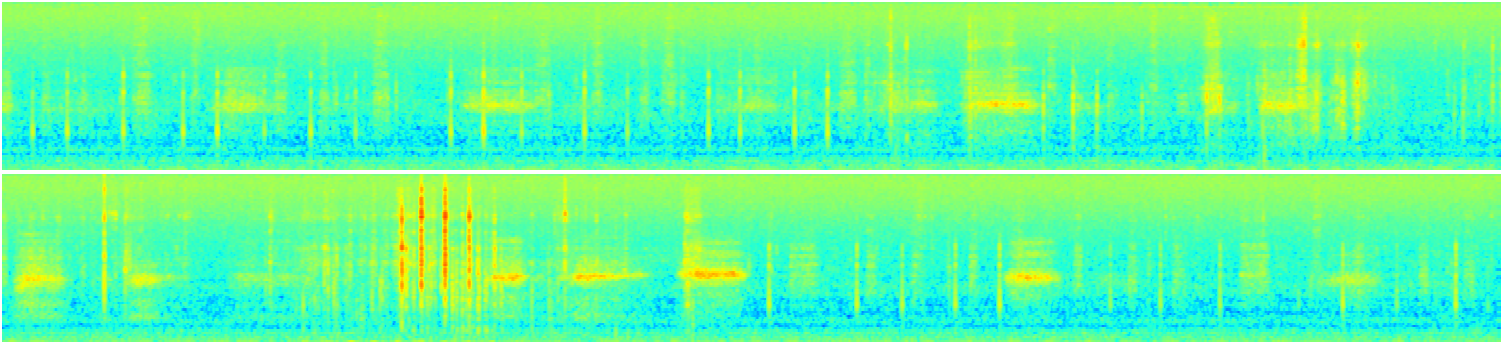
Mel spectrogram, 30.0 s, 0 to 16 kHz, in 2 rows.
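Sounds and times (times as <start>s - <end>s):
pencil scratching on paper: 0.0s - 9.1s, 22.9s - 29.9s
steady low hum: 0.0s - 29.9s
pencil tapping down: 18.3s - 21.1s.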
